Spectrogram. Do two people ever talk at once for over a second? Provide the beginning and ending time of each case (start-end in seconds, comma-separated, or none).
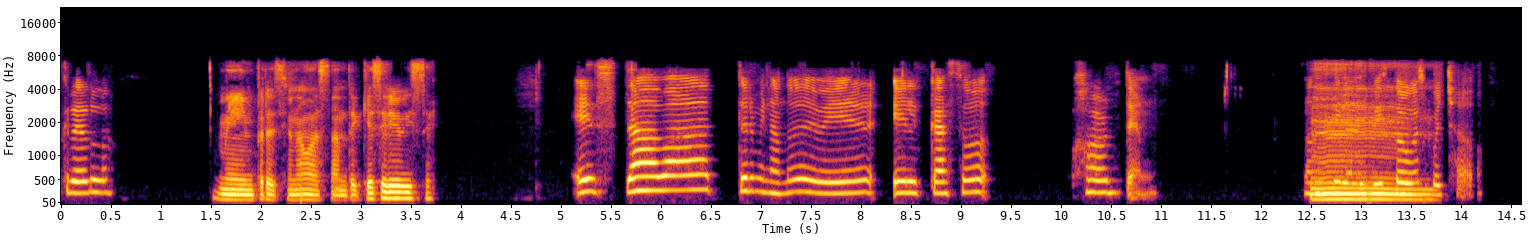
12.5-13.8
